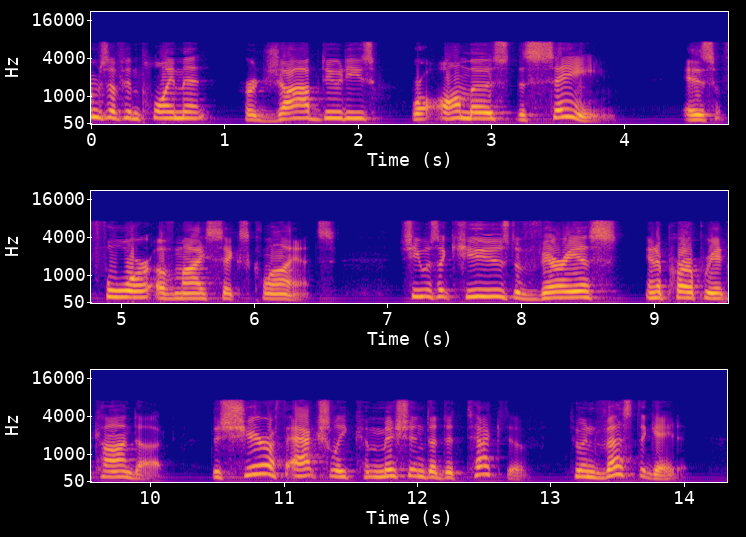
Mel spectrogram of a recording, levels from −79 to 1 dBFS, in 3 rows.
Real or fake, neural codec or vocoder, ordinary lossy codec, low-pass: real; none; MP3, 64 kbps; 7.2 kHz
